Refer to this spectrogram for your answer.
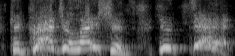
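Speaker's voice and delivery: cartoonish elf cheer, way up high; Buddy the Elf. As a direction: squeal it like an overjoyed Buddy the Elf. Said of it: "I just did the, the Buddy the Elf".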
